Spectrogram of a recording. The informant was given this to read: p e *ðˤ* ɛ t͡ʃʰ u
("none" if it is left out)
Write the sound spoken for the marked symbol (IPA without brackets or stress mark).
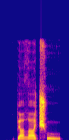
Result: ðˤ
